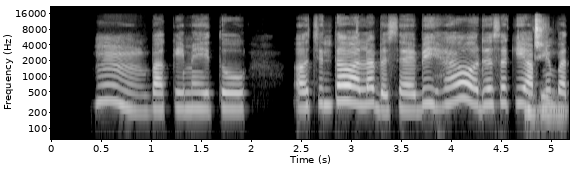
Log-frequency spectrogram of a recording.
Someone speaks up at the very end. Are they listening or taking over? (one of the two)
listening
